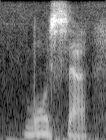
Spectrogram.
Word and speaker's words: موسى: And that book belongs to Musa. And Isa and Musa both have Alif Maqsura at the end, so you don't pronounce the E sound.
